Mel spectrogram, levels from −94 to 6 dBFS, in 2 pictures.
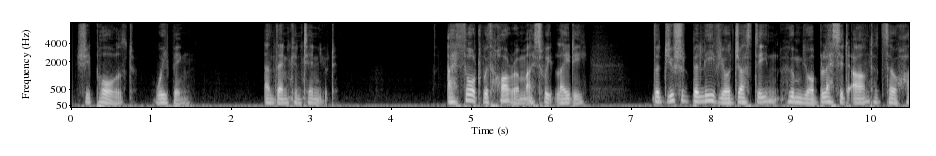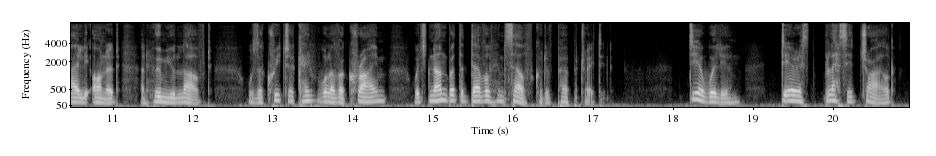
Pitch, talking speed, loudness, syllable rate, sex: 120 Hz, 150 wpm, -21 LUFS, 5.5 syllables/s, male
